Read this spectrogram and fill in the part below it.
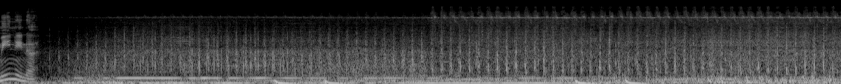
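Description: Helicopter rotor blades thump steadily overhead.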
